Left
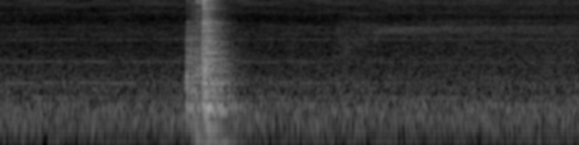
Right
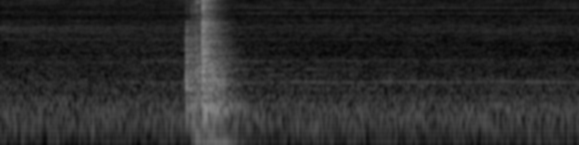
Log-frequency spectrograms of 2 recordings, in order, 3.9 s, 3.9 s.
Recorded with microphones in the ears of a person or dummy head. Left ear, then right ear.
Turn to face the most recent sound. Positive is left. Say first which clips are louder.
# left 1 dB
turn(degrees=-35)  # may be behind; listen again after turning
